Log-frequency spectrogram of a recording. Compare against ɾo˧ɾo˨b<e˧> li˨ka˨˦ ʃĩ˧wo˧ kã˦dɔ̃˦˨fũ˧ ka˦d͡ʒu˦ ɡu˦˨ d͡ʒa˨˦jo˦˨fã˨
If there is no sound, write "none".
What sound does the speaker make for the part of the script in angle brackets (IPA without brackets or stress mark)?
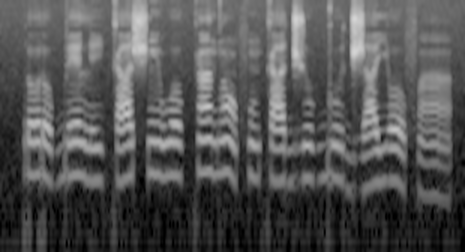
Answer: e˧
